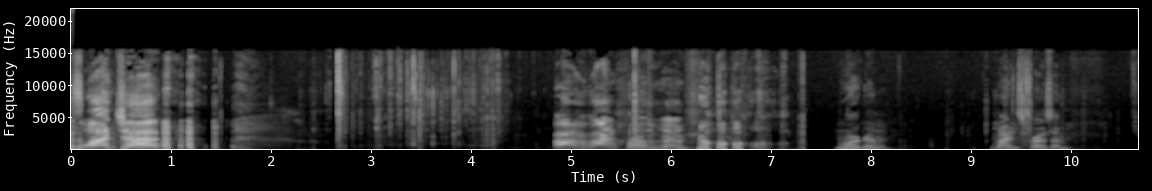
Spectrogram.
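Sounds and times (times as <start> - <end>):
speech: 0.0 - 1.2, 4.8 - 7.0, 7.7 - 8.2, 9.2 - 10.1
crunching bite into a large pickle: 2.3 - 4.4.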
